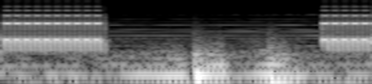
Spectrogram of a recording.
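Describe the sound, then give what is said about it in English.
A telephone bell rings in two loud, trilling bursts with a short quiet pause between them, with no one talking. The phone is at the front desk of a gym during a kickboxing class. “Nicole Hockley was just a few minutes into her kickboxing class when the phone started to ring at the front desk at the gym.”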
